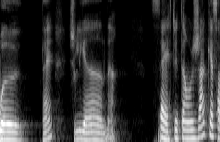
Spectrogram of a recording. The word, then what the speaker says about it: Juliana: Ele vai ser pronunciado Juliana. Ele abre esse som do A. Enquanto a gente fala Juliana, eles falam Juliana. Notou a diferença?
